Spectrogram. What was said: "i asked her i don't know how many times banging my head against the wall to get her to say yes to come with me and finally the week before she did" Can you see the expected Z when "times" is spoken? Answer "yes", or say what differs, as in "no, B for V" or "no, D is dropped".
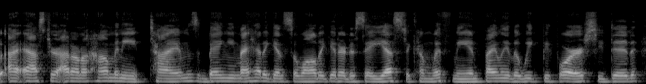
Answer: yes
